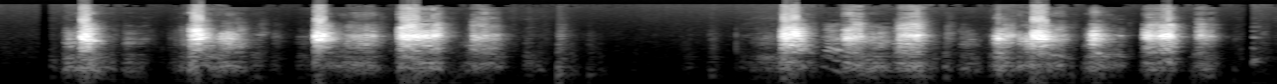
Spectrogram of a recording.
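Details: Barking from two-month-old Scottish Terrier puppies: two bouts of high, sharp yaps, about four to six each, separated by a brief quiet gap, with some rough growly edges.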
